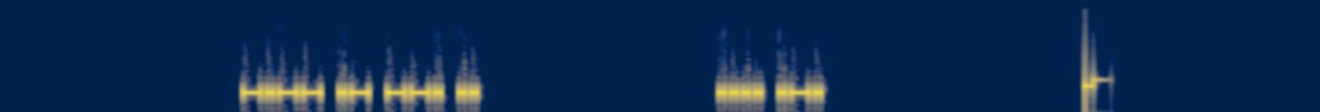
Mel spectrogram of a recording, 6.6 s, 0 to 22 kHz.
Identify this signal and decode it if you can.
Morse code, heard as a keyed tone, about 40 wpm, 700 Hz. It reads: YAGI HR
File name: course / instant-qso-element-course-3 / IQE Course 3 - Lesson 89 - YAGI - Two Elements - 40wpm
